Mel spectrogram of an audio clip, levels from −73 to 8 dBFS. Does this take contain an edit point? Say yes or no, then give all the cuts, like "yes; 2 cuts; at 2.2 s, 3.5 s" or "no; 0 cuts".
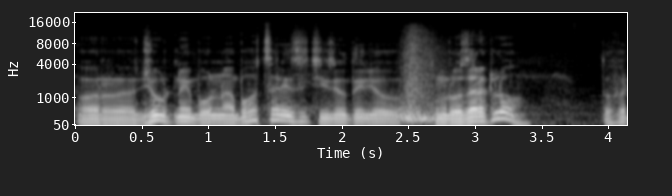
yes; 1 cut; at 2.5 s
